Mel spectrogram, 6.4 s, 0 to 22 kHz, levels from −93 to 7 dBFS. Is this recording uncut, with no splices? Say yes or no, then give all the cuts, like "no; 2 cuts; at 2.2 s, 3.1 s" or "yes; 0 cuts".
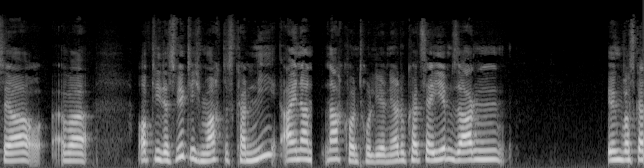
no; 1 cut; at 3.1 s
